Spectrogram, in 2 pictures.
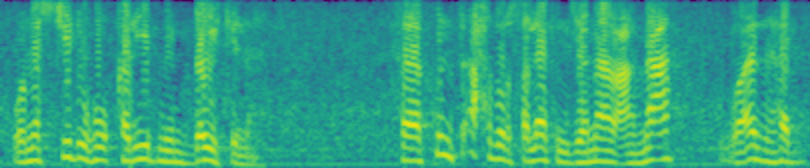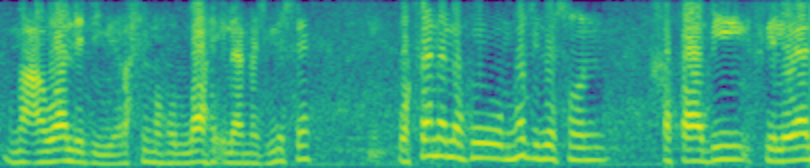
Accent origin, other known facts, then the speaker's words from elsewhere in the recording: Qatif, Eastern Province, Saudi Arabia; هؤلاء عدد من الخطباء الذين تأثرت بهم في بلدي القطيف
